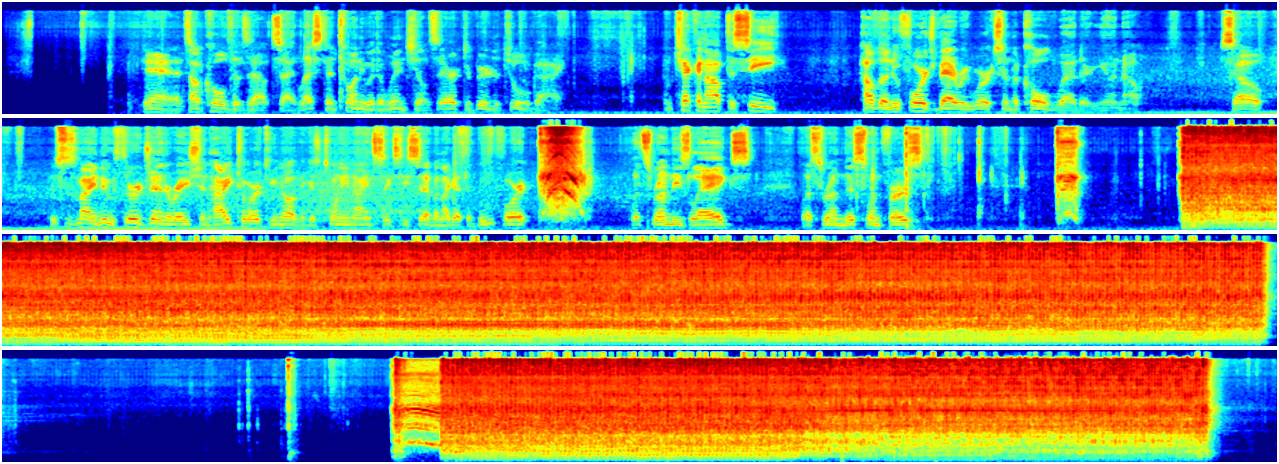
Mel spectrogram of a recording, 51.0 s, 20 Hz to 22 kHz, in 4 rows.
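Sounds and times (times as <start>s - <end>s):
impact wrench hammering screws: 24.5s - 38.2s, 42.2s - 50.4s.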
